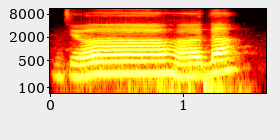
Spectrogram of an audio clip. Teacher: جا لمبا کرنے کے بعد ہدا جلدی سے پڑھا ہے میں نے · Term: الف مدہ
